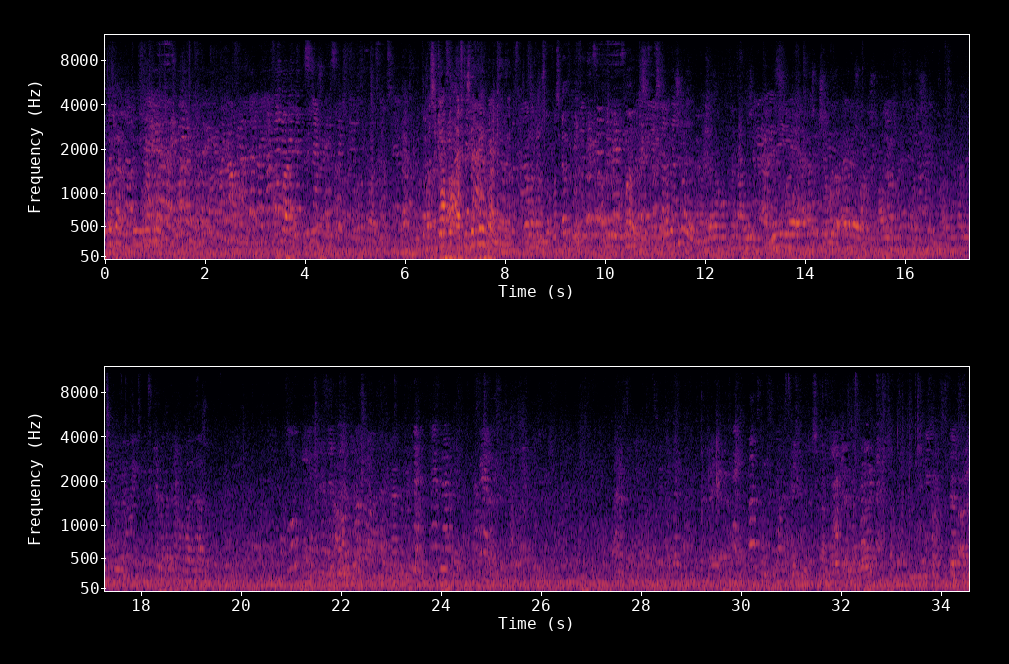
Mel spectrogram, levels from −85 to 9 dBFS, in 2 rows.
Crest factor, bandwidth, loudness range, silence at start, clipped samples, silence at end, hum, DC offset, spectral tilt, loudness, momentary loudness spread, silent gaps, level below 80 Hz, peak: 22 dB; 11.5 kHz; 10 LU; 0 s; under 0.1%; 0 s; none; under 0.1%; -6 dB/octave; -36 LUFS; 10 LU; none; -46 dBFS; -14 dBFS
